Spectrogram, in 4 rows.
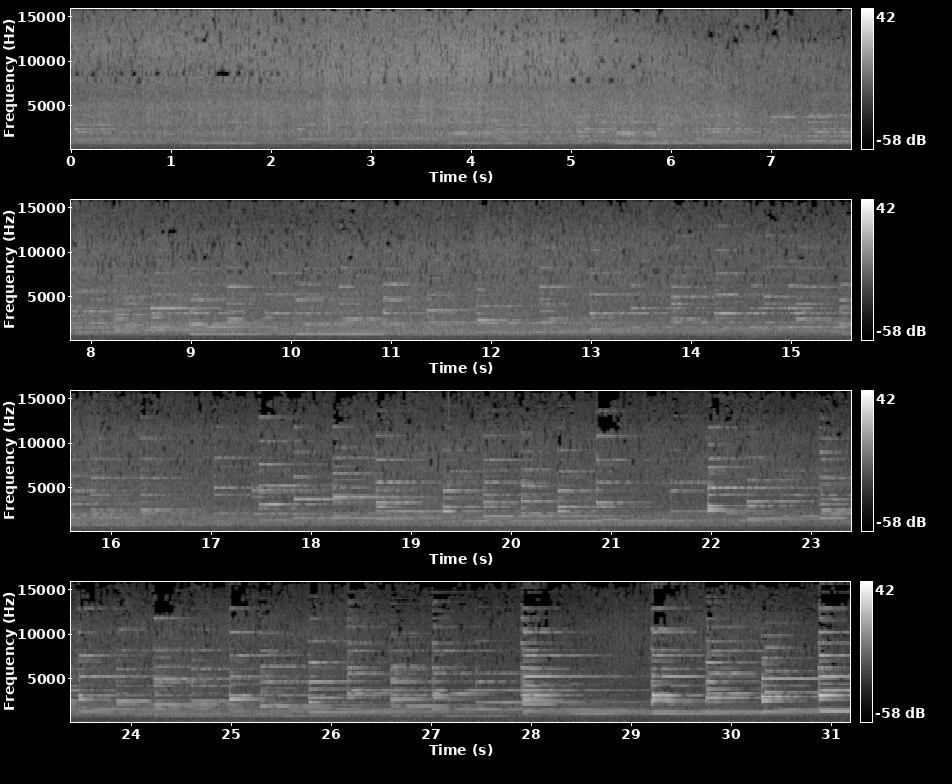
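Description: The bell glockenspiel of the 4711 house in Cologne playing a melody, its ringing notes getting clearer and more frequent from about halfway through. A rush of street traffic noise lies under the first few seconds.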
